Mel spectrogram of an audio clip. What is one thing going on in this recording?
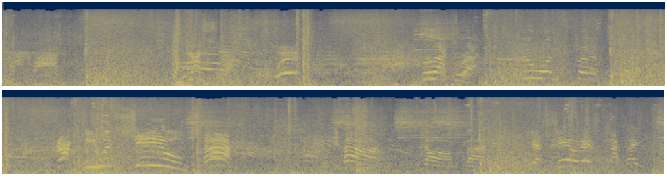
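Creatures screech and growl.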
